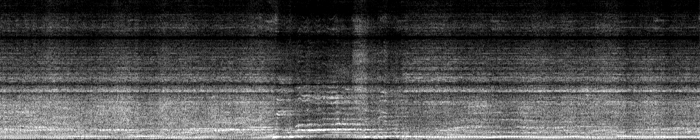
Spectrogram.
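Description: Live gospel worship music: a band playing sustained chords with singing over it.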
